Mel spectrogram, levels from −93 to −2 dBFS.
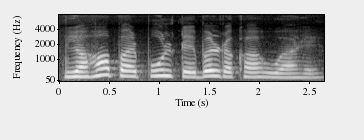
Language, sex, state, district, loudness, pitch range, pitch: Hindi, female, Madhya Pradesh, Bhopal, -16 LUFS, 200-245 Hz, 215 Hz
